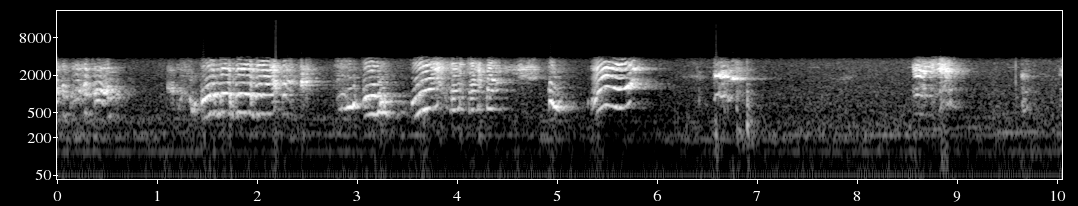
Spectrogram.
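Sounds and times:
baby squealing and giggling: 0.0s - 7.0s, 8.6s - 9.1s.

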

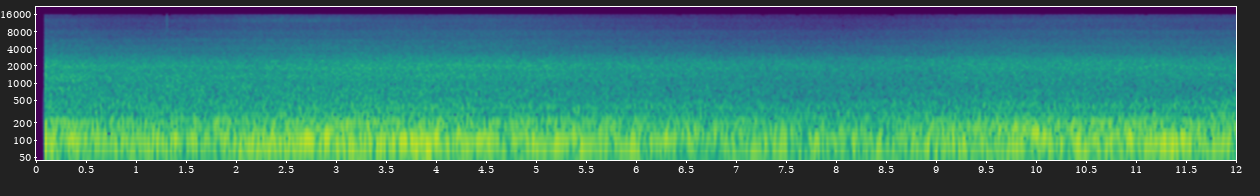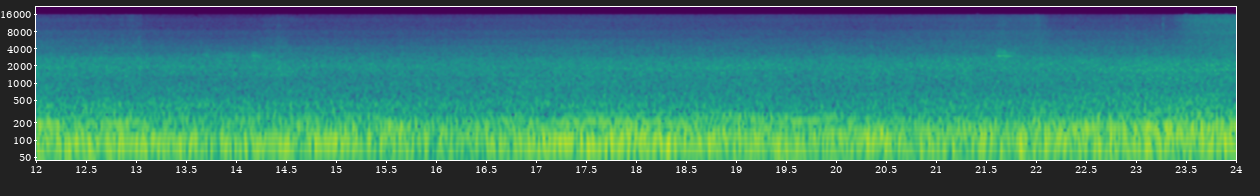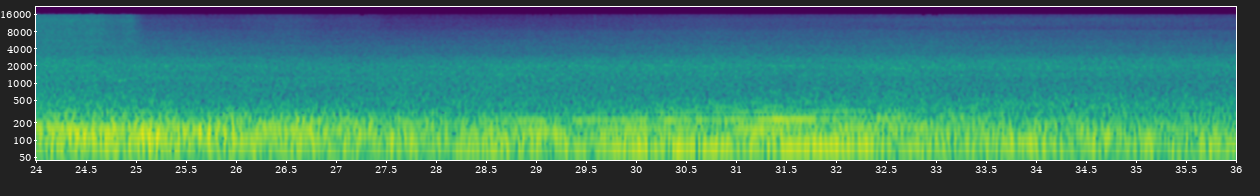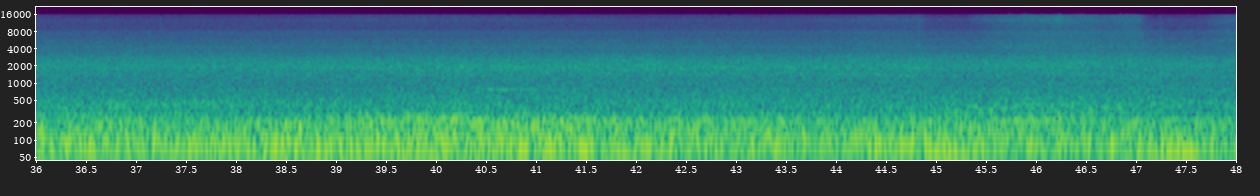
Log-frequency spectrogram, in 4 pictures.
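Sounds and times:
brief hiss: 23.4s - 25.1s.

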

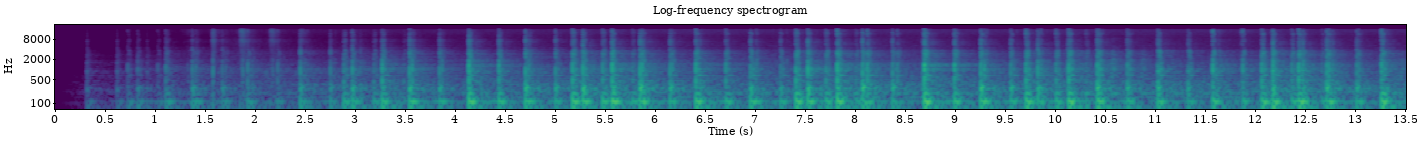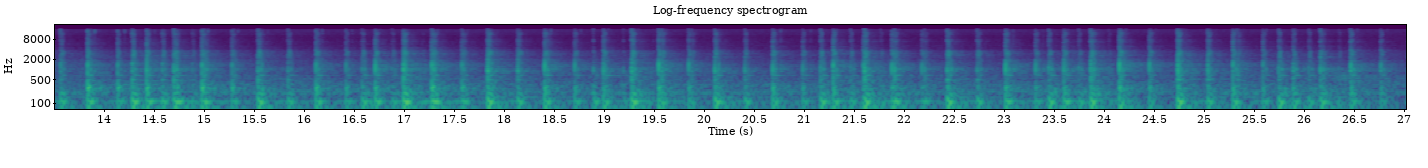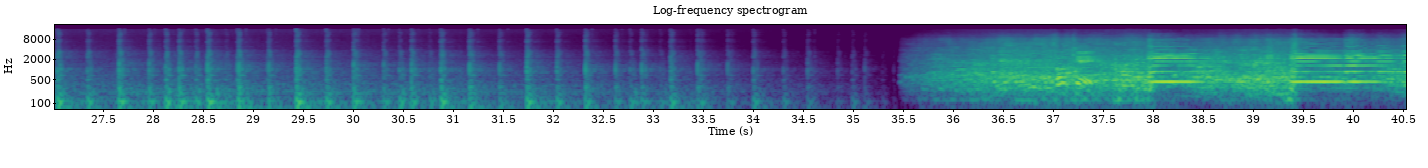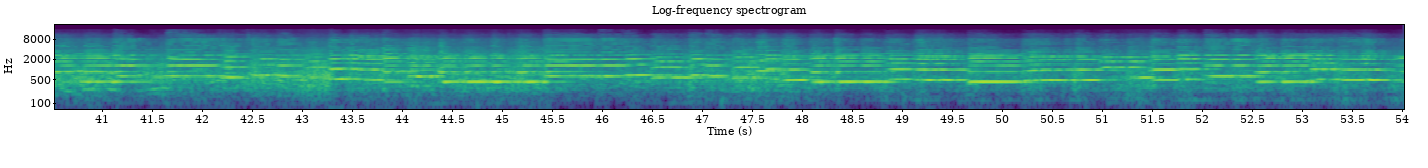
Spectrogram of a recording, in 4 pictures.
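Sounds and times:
footstep-like taps: 0.3s - 35.4s.

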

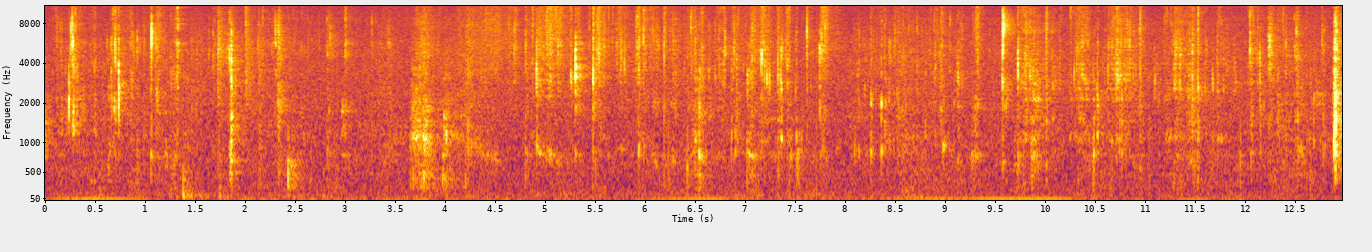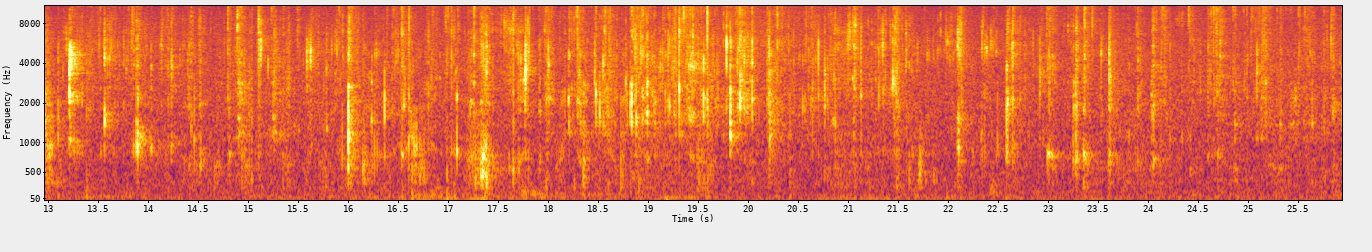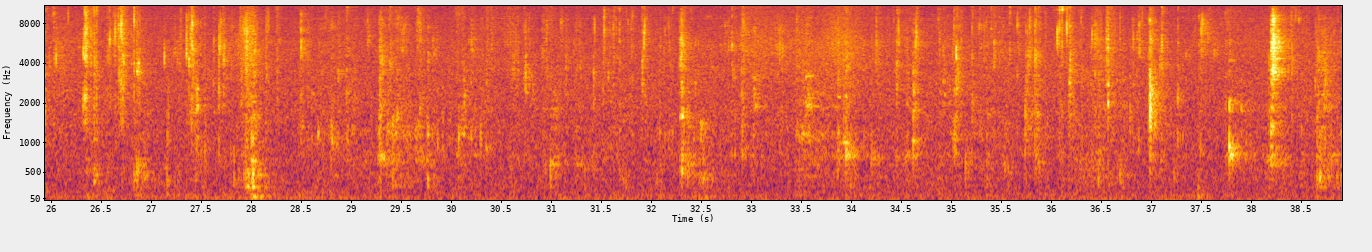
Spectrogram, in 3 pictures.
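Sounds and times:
dog chewing meat: 0.0s - 38.9s.

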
